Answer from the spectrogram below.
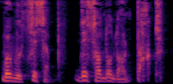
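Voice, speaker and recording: A man's voice: medium pitch, big pitch swings, moderate pace, creaky, a little mellow, slightly rough, pitched above the performer's own voice, heavily acted. A man voicing a flustered, pompous middle-aged male minister who stammers and repeats himself. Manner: stammering, hesitant, repeats words.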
